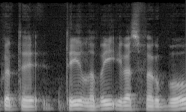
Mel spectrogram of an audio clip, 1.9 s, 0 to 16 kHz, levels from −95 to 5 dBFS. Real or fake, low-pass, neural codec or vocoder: fake; 14.4 kHz; autoencoder, 48 kHz, 128 numbers a frame, DAC-VAE, trained on Japanese speech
